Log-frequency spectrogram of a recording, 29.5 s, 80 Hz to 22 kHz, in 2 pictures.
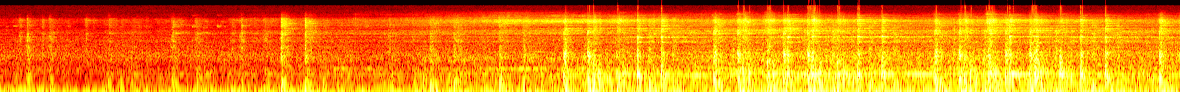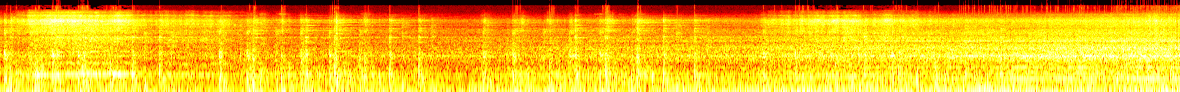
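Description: Enterprise push-pull passenger train arriving and passing close by: a steady rumble, with wheels clicking over rail joints and points, growing louder as the coaches go past, and two brief hisses. Near the end the Irish Rail 201 class diesel locomotive pushing at the rear comes by with its engine running.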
